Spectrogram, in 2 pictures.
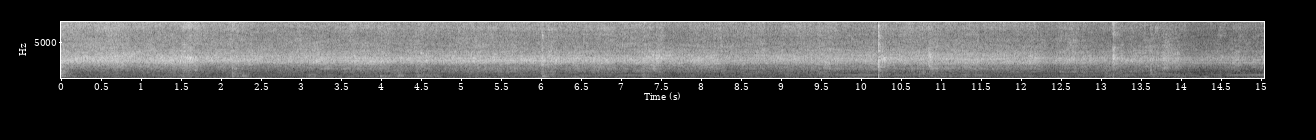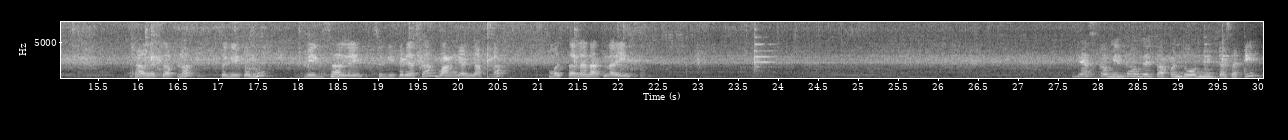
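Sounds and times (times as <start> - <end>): vegetables sizzling in oil: 0.0 - 30.0
metal spoon scraping a pan: 1.3 - 4.7, 5.9 - 8.3, 9.4 - 20.7, 29.0 - 29.8
spoon clinking against pan: 23.6 - 24.0.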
